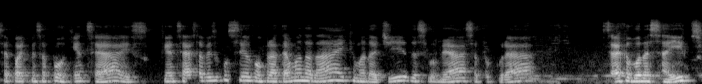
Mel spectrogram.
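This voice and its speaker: A man talks at a very fast pace with hardly any pauses. His voice is fairly high, with vocal fry and ordinary pitch variation. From Brazil, Rio de Janeiro. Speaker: sales and communication trainer. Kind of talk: podcast interview. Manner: animated.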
